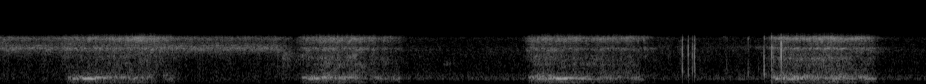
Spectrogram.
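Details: Sleeper snoring on day 1, with four rasping snores of about 1–1.5 seconds each at roughly 26 a minute and quiet gaps between.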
